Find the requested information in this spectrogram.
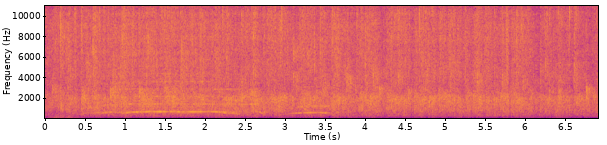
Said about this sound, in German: Fünf fesche Damen und ein charmanter Herr an der Harmonika. Applaus für die Ulterweiler-Musik.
